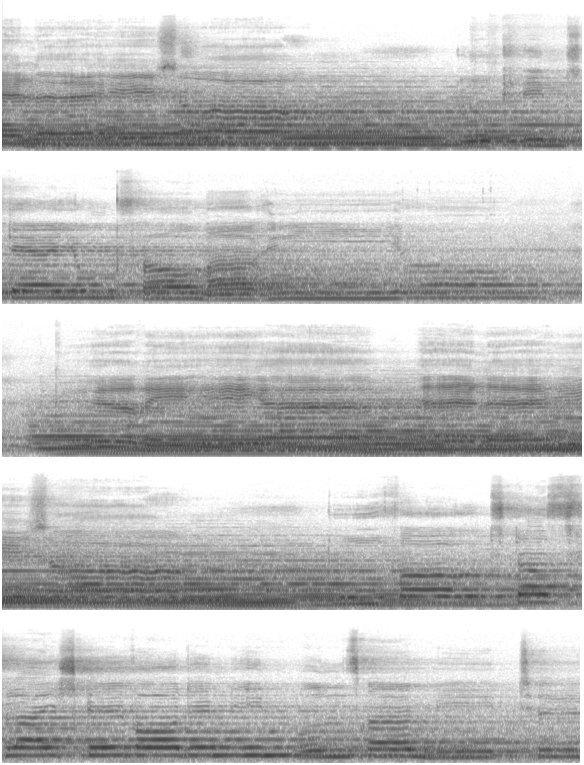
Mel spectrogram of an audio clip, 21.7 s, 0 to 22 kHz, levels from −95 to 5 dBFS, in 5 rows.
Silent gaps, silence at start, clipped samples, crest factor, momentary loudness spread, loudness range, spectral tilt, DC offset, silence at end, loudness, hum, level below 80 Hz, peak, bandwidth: none; 0 s; under 0.1%; 14 dB; 8 LU; 6 LU; -6.5 dB/octave; under 0.1%; 0 s; -27 LUFS; none; -58 dBFS; -14 dBFS; 12 kHz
